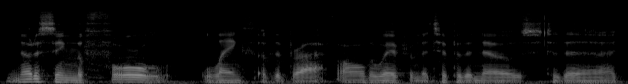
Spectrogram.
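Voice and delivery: calm, even meditation voice with long pauses; guided meditation. Acted. Teacher leading a group through breath and body, guided meditation. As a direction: guide them gently into the body, leaving space between phrases.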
